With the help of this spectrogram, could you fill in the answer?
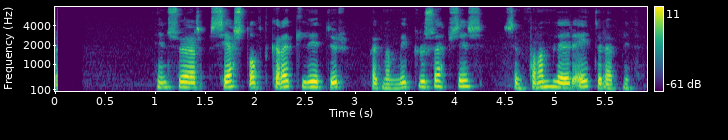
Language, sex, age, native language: Icelandic, female, 50-59, Icelandic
